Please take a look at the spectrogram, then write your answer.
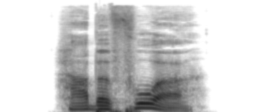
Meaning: inflection of vorhaben: 1. first-person singular present 2. first/third-person singular subjunctive I 3. singular imperative
- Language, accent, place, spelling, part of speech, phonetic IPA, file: German, Germany, Berlin, habe vor, verb, [ˌhaːbə ˈfoːɐ̯], De-habe vor.ogg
